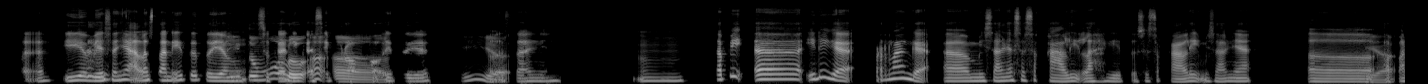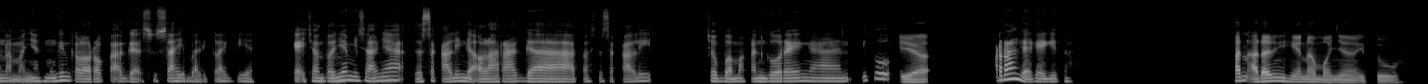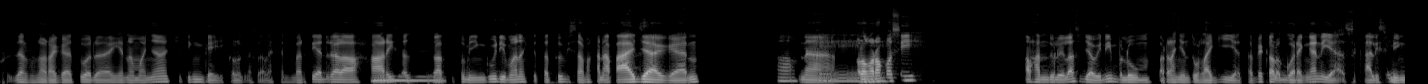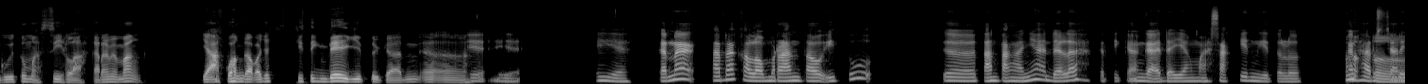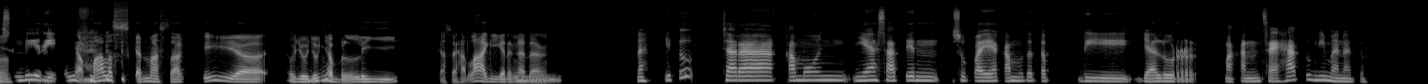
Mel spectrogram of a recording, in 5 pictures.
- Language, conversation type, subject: Indonesian, podcast, Bisakah kamu menceritakan pengalamanmu saat mulai membangun kebiasaan sehat yang baru?
- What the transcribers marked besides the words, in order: in English: "cheating day"; chuckle; in English: "cheating day"; chuckle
